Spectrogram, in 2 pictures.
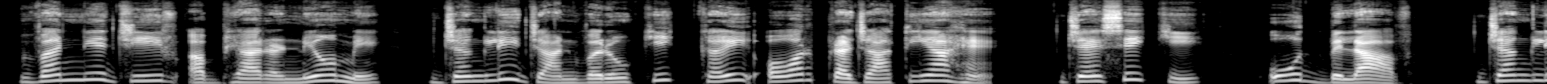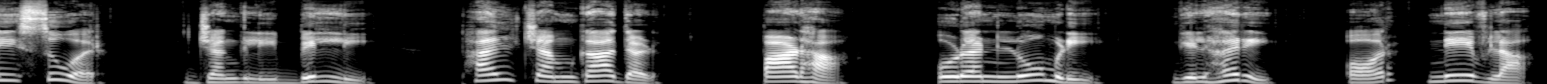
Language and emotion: Hindi, neutral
